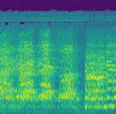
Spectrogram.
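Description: Crowd of men chanting protest slogans in unison, in short shouted phrases.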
